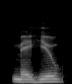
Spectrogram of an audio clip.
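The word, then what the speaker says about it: Maheu: So this was a memorandum from Director of Security, subject Roselli and the Mahu matter. I probably saying that name wrong. – Mayhew.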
